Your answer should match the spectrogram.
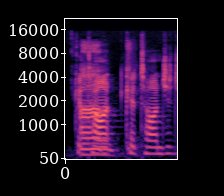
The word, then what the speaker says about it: Ketanji: Ketanji Jackson.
